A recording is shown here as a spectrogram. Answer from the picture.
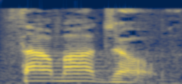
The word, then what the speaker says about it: thaumazo: T-H-A-U-M-A-Z, long O, thaumazo.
